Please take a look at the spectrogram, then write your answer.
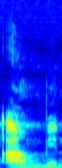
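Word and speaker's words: آمين: Salatnya ya jadi ee yang paling sahih memanjangkan a juga memanjangkan mim Amin Nam ammana bihil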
